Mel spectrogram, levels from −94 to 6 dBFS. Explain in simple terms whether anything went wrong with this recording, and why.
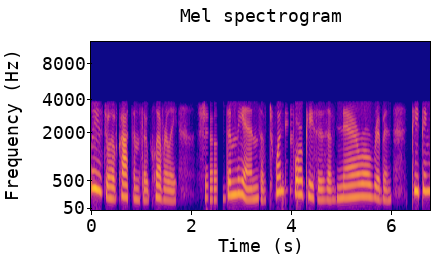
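Yes, something went wrong: packet loss with pitch repetition, in two bursts. From 2.26 to 2.7 s, about 0.36 s of sound is missing in scattered pieces, the longest gap 0.16 s. From 3.82 to 4.14 s, about 0.2 s is missing, the longest gap 0.08 s. The receiver fills each hole by repeating the last bit of voice and fading it out, so short gaps sound briefly held and buzzy, and the longest ones drop toward silence. The telephone-quality coding itself sounds as it should.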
